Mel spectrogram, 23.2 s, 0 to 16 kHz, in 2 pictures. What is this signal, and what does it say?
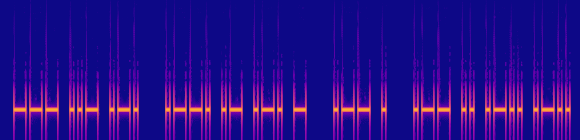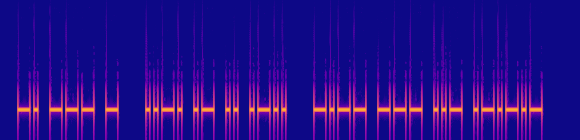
Morse code, heard as a keyed tone, about 15 wpm, 700 Hz. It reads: OUR PART WE WILL NOT FAIL YOU.
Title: Sentences from Top 1100 Words 15wpm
